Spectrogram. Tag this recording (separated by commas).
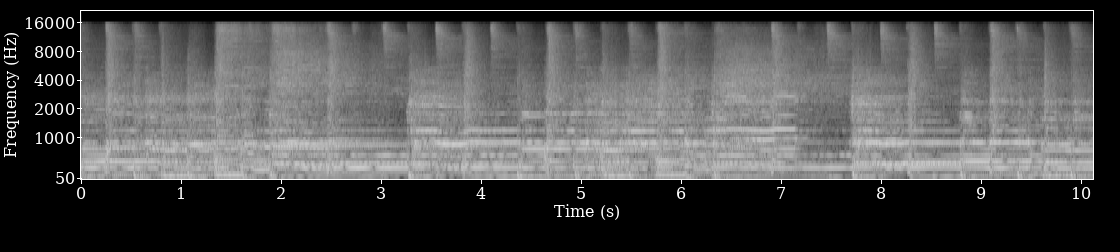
Music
